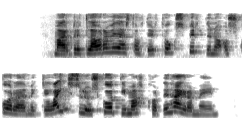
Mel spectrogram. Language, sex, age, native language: Icelandic, female, 30-39, Icelandic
